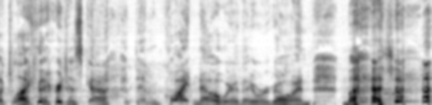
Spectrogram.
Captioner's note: laughs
